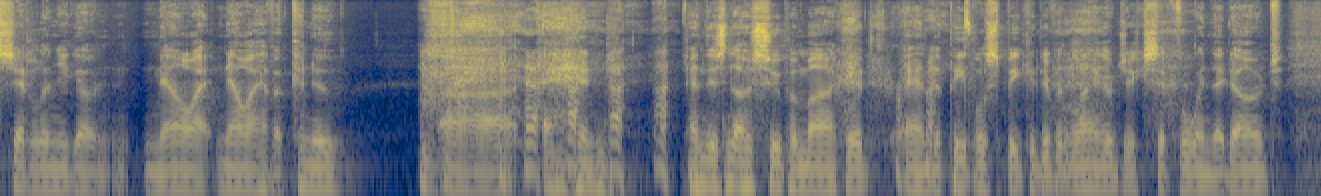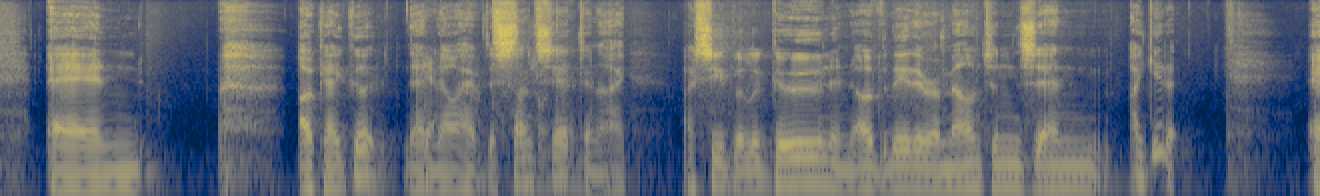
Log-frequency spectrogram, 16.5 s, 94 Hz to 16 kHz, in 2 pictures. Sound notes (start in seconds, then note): 2.6 chuckles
